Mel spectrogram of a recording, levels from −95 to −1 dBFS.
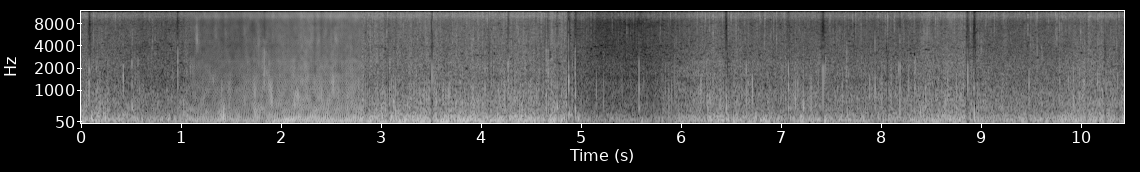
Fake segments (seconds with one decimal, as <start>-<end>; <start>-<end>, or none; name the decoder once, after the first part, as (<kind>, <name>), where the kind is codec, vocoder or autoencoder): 1.1-2.8 (vocoder, Vocos)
